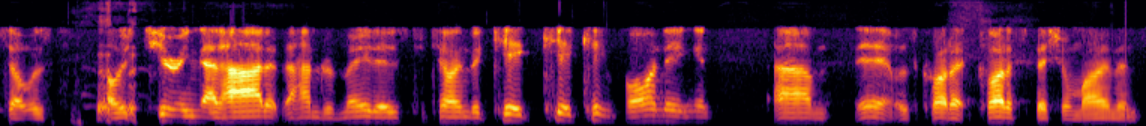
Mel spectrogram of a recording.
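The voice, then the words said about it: Hoarse, nearly lost voice. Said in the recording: “you can probably hear my voice, guys. I actually lost my voice.”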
